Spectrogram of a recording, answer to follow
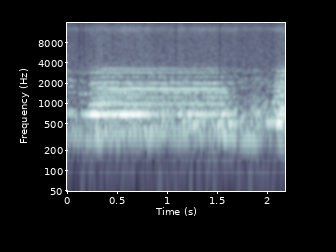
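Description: Opera orchestra, brass to the fore, holding a steady sustained chord that enters just after the start. The sound has the thin quality of an early-1920s acoustic recording.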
